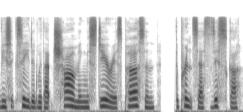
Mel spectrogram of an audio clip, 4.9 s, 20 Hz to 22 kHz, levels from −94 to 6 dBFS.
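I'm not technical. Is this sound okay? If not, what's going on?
No. At 3.44 s, after a 0.3 s pause, the first 56 ms of speech are cut off. This is a clipped start after a pause: the device woke too late, losing speech itself, not just background.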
